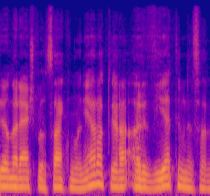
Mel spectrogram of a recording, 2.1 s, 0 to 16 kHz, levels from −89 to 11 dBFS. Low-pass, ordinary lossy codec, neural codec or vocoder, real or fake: 14.4 kHz; MP3, 96 kbps; codec, 44.1 kHz, 2.6 kbps, SNAC; fake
